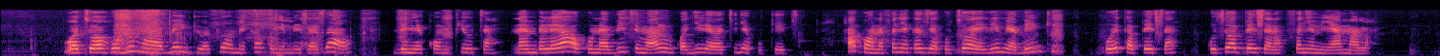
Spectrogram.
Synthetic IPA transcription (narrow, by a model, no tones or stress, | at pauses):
watɔaɦuɗumawaɓɛŋkiwakiawamɛkaːkwɛɲɛmɛzazaɔ | zɛɲɛkɔm̩pjuta | nambɛlɛjaɔkunavitimaːlum̩kwaʄilijawatɛʄakukɛti̥ | hapawanafaɲakazijakutɔaɛlimujaɓɛŋki | kuwɛkapɛsa | kutɔapɛsanaku̥faɲamiamala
